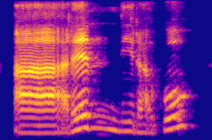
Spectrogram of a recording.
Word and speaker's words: 아랫니: 1강과 1단 관련이 있고요 발음을 해보면 아렌이라고 발음이납니다 그렇기 때문에 얘는 어떻게 해야 되느냐 제 38회 1-2번 순 우리말과 우리말로 된 합성어에서 한 마리 모음으로 끝났을 때 뒷발에 젖소린 니은이나 미음 앞에서 니은 소리가 덧나고 있어요 그래서 제 30판에 1-2번에 해당되고요 발음은 아랫니라고 니은이 덧붙여서 나는 발음이 맞고요 표기는 최종적으로 사이시옷을 넣어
